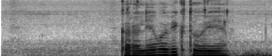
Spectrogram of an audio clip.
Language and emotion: Russian, neutral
